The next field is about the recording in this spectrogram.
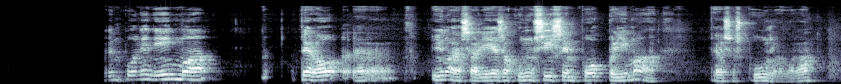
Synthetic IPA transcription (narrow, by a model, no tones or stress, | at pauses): lempɔnenima | peɾɔ̰ | ynasaɾjɛzakunusisempɔk̚pɾima | pɛsəspuzavaɾa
